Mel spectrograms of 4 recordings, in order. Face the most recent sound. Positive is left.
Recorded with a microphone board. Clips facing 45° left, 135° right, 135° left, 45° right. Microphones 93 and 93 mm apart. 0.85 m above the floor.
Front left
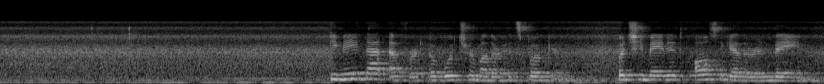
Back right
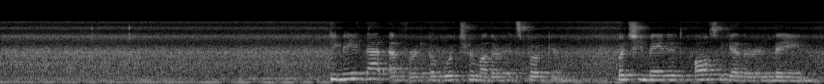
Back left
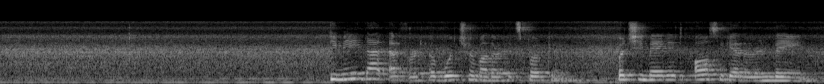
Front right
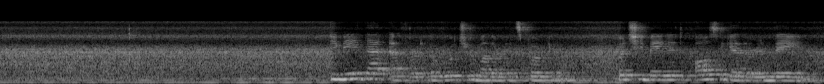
turn(degrees=155)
